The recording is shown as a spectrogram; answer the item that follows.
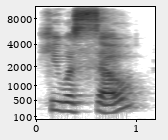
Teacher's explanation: We have 2 S's. We only pronounce them as one.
